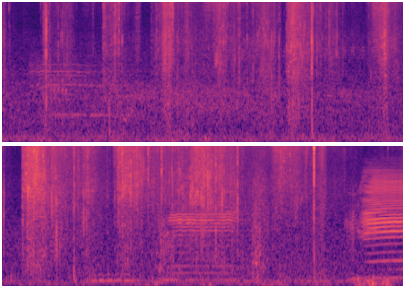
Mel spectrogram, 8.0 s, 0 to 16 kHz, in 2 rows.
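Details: Zwartbles ewes in an autumn field on a regenerative farm in County Kilkenny, Ireland, one of 18 hoped to be in lamb, coming to check on their keeper: gusty rustling and wind, then a wavering, harmonic bleat and a shorter bleat at the end.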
